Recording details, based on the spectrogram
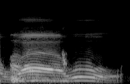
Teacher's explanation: Huruf waw itu makhrajnya ada di syafatain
